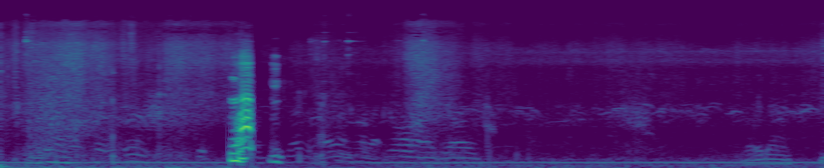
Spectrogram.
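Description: A single loud, short goose honk about two seconds in, followed by fainter honks around three seconds in.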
